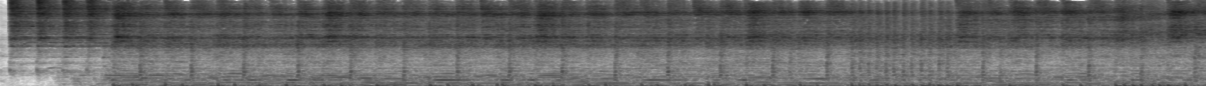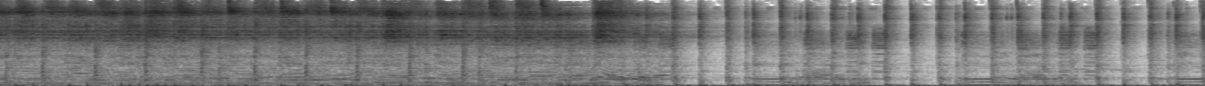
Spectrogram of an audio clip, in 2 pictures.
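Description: A live hard rock band playing loudly: electric guitar, bass and drum kit come in together about a second in. About two-thirds of the way through, the cymbal wash drops away and the music turns to a choppier, hit-by-hit rhythm.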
